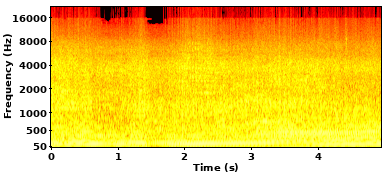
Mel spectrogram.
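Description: A motor vehicle engine running close by in city street traffic, its pitch shifting up and down a few times, over loud traffic noise.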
